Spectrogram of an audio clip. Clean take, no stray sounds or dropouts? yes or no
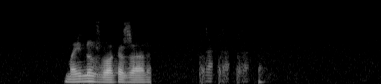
no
